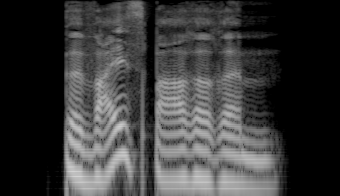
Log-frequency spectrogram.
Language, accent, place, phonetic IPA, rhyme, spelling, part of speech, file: German, Germany, Berlin, [bəˈvaɪ̯sbaːʁəʁəm], -aɪ̯sbaːʁəʁəm, beweisbarerem, adjective, De-beweisbarerem.ogg
- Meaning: strong dative masculine/neuter singular comparative degree of beweisbar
